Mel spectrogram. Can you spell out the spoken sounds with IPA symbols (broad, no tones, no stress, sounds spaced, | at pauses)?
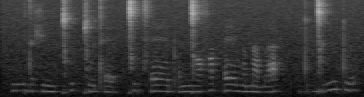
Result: ɨː d ɐ ʃ ɨː ǀʰ u ǀ u tʼ ɛ | ǀ i t͡sʼ ɛː pʼ ɐ ŋ͡ǀ ɘ sˤ a t͡sʼ ɛː ŋ ɐ m a b a | tʷ ɘ ɡ͡ǀ ɨː tʷ ɘ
